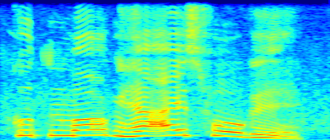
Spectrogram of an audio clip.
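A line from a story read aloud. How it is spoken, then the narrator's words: Cheerful call after someone. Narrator (German): ruft Mama ihm gut gelaunt nach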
